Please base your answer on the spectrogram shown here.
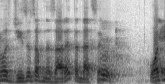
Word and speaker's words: Nazareth: the whole Christ thing he said Nazar not from there it's a proper noun we were curious Nazareth yes Nazareth now what they said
